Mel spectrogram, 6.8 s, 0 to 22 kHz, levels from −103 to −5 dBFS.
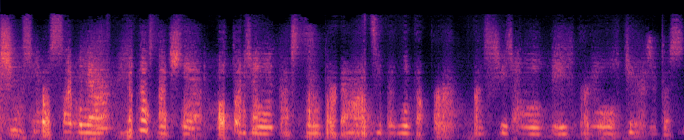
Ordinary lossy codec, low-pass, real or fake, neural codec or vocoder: MP3, 64 kbps; 14.4 kHz; fake; codec, 44.1 kHz, 0.9 kbps, DAC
